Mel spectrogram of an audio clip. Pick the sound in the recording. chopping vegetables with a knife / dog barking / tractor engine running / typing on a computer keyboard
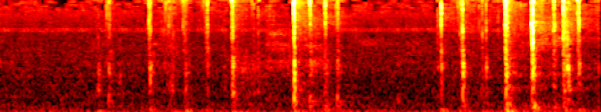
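typing on a computer keyboard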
